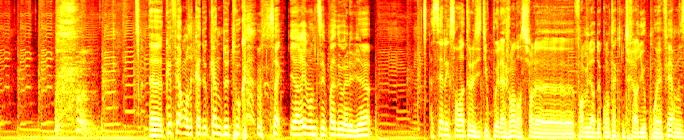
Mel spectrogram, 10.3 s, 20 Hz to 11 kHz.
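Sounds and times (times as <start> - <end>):
speech: 0.6 - 1.6, 2.2 - 10.2
person clearing throat: 0.8 - 1.6
laughter: 3.6 - 4.2.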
